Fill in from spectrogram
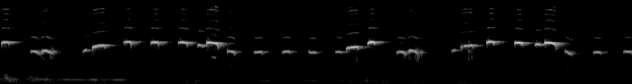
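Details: Cockatiel kept as a pet, repeating crisp whistled chirps in quick runs: upward-sliding notes, a few falling, and evenly spaced lower peeps, with brief pauses.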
